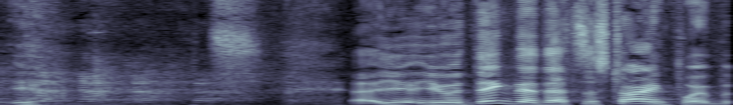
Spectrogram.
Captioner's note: laughter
